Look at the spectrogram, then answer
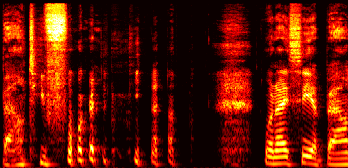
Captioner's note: laughs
